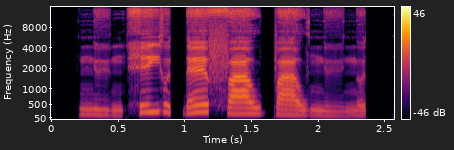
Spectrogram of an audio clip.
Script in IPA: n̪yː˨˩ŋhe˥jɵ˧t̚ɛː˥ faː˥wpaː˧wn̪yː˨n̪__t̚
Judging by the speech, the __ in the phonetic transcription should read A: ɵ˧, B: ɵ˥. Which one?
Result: B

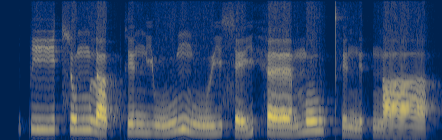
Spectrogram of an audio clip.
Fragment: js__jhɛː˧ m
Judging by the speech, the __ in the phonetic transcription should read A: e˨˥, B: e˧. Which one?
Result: A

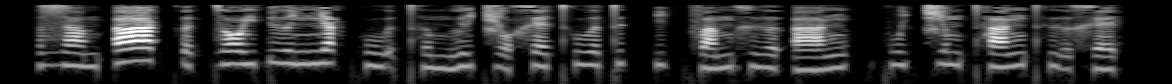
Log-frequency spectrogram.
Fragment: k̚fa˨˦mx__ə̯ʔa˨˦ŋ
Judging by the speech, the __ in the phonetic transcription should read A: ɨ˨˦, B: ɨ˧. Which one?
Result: B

